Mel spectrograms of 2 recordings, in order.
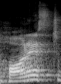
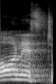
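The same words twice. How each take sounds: First: হনেস্ট with a clear h sound at the start; wrong pronunciation. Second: অনেস্ট with a silent h, starting on the vowel; correct pronunciation. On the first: Teacher shows students the wrong way, হনেস্ট with a sounded h. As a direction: say হনেস্ট sounding the h, the way it should not be said. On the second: Teacher shows students the right way, অনেস্ট with a silent h. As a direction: say অনেস্ট opening straight on the vowel. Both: Shown as a demonstration. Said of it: "হনেস্ট বলো না অনেস্ট বলো".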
